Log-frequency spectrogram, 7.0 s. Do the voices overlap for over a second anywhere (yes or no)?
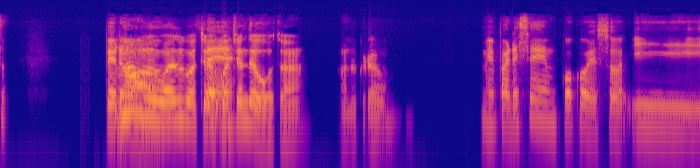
yes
